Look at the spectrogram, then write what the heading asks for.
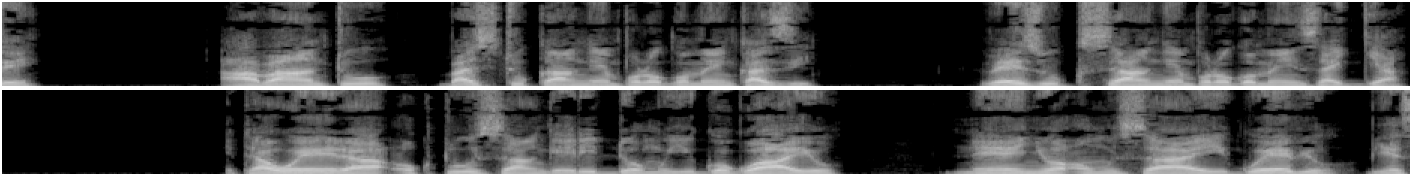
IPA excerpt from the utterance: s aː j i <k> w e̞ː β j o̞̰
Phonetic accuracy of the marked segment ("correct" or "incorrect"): incorrect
